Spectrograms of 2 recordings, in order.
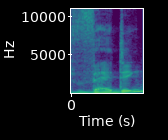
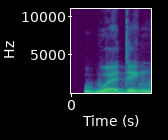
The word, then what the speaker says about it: wedding: Um, also the pronunciation of wedding you pronounce as vetting with a V for birthdays and wedding days. Ving uh wedding has a W sound, not a V sound.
